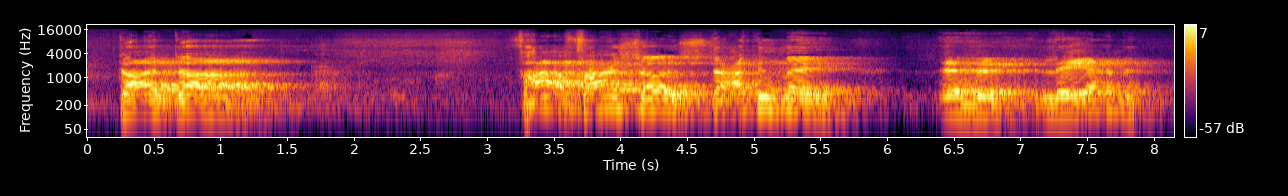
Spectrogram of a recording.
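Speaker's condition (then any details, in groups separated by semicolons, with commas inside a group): Brain injury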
